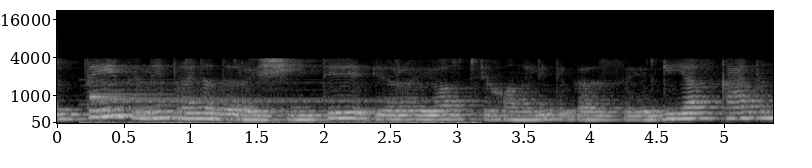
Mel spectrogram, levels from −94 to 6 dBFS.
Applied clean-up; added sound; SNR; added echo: none; Gong; 12 dB; reverberation time 0.8 s.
